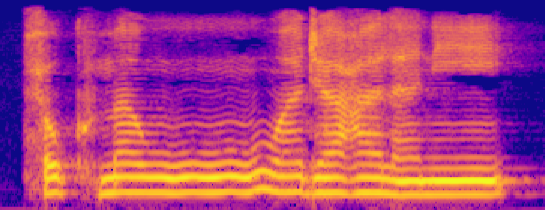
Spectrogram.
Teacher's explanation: التنوين وبعده حرف الواو إدغام بغنة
